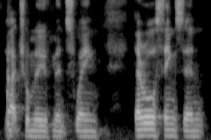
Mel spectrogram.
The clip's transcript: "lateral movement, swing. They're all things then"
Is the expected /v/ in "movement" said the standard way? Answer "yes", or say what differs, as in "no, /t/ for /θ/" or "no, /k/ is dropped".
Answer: yes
